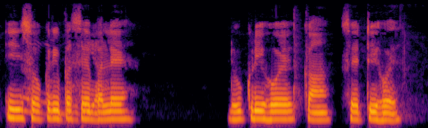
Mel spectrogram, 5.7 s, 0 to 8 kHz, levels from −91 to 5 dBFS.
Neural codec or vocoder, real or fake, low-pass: none; real; 7.2 kHz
